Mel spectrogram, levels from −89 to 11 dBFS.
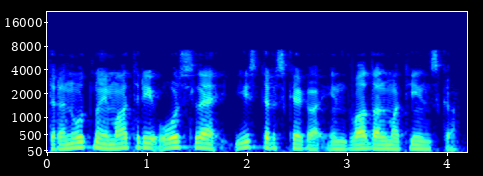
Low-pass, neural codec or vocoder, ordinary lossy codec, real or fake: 7.2 kHz; none; none; real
